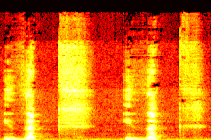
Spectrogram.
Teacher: اور یہاں کاف سکون کے ساتھ ہے تو اس کا ہم نے ہمس واضح کریں.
